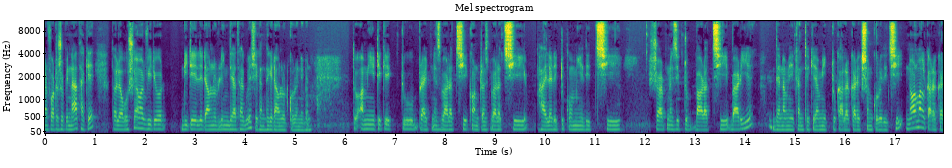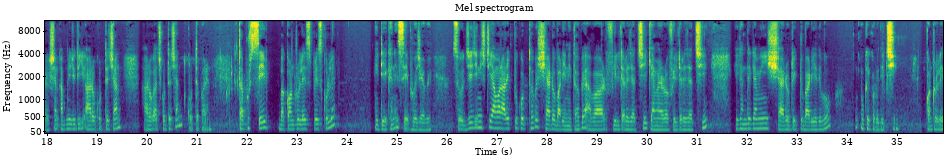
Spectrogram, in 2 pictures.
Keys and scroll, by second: 23.0 ctrl+s.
